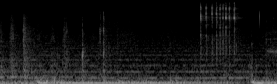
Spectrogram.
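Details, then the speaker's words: Fix-It Sticks driver with a 15 in-lb torque limiter tightening scope ring screws: quick light ratcheting clicks as the head spins freely once the screw is tight; the limiter releases at its set torque. "upon achieving the torque load of 15 lbs inch, which is quite small load, you can hear the idle rotation of the head, preventing the overtightening of the scope's mounting screws."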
